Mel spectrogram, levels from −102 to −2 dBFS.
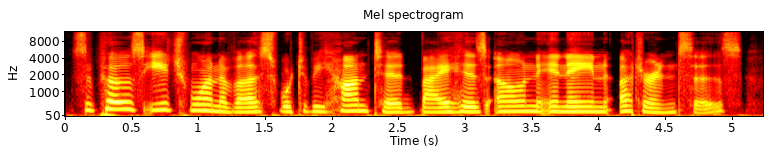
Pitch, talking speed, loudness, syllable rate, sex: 205 Hz, 160 wpm, -19 LUFS, 4.9 syllables/s, female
